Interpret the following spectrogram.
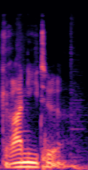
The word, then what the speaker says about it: Granite: Granite. Alien, die richtige Aussprache ist hier wichtig.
